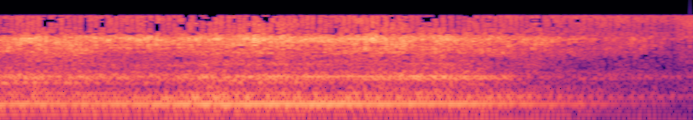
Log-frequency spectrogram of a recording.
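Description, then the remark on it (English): The engine of a circling plane with a tampered, crippled undercarriage drones loud and steady with a strong low tone, easing off slightly toward the end as if the plane is banking away. “Will our friends crash when the pilot tries to land his crippled plane?”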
